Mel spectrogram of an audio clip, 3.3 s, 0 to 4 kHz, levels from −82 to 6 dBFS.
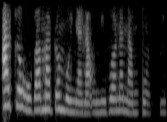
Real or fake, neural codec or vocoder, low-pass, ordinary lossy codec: fake; vocoder, 22.05 kHz, 80 mel bands, WaveNeXt; 3.6 kHz; MP3, 16 kbps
